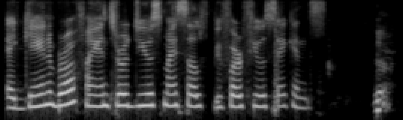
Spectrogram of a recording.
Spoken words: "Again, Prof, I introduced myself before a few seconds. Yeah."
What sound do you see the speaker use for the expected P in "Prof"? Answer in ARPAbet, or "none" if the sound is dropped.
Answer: B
